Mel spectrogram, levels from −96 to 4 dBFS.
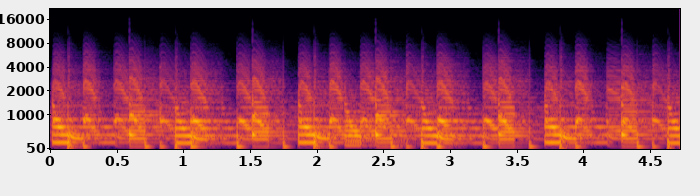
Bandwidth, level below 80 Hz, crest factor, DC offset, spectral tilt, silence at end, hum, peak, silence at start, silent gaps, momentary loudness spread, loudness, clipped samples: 8.4 kHz; -48 dBFS; 16 dB; under 0.1%; -7 dB/octave; 0 s; none; -4 dBFS; 0 s; none; 4 LU; -20 LUFS; under 0.1%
